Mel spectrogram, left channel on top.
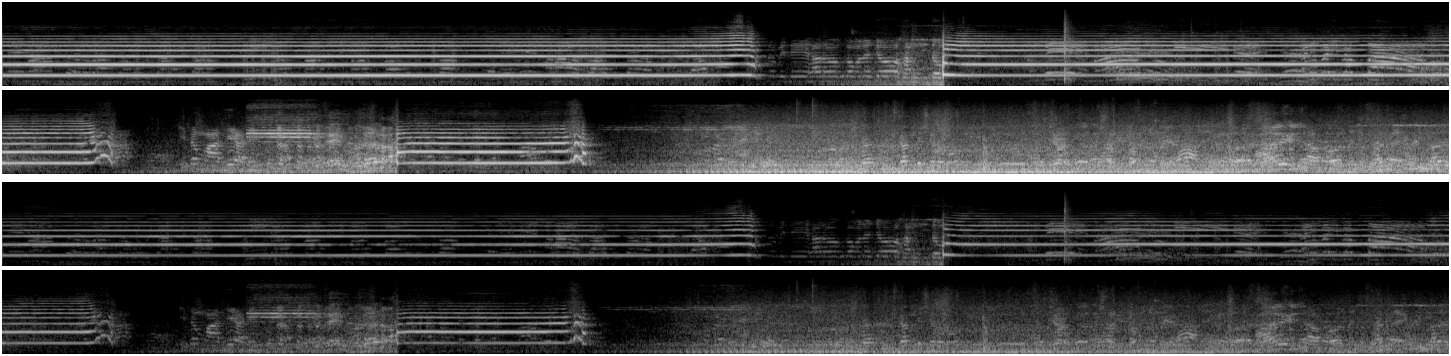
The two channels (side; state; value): right; quieter; 13.1 dB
